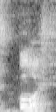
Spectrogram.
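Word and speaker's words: corps: यानी यहाँ पे भी एस से पहले पी आ गया, पी क्या हो गया, साइलेंट। जब पी साइलेंट हो तो क्या बचा, CORS, कोर्स।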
